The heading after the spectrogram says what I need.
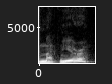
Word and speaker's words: Mackmyra: first world whiskey so this is a macmura that is how that is pronounced because we've had magnera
